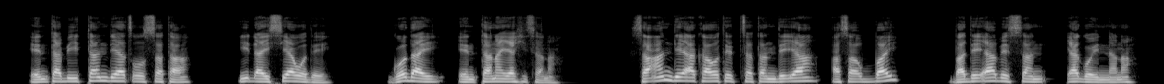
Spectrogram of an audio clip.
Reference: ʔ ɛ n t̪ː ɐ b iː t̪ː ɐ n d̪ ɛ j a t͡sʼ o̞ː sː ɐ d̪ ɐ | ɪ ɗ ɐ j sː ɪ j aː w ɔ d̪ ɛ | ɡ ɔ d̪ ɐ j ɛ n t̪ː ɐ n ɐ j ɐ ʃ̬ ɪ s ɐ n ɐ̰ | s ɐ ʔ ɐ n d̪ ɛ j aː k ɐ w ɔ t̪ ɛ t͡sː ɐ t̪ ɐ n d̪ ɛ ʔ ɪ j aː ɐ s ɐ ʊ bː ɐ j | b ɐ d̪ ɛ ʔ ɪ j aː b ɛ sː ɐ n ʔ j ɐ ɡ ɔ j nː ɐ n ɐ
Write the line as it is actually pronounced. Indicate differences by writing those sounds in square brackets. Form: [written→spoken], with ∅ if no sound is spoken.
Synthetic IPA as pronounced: ʔ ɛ n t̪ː ɐ b iː t̪ː ɐ n d̪ ɛ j a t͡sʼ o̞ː sː ɐ [d̪→t̪] ɐ | ɪ ɗ ɐ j sː ɪ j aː w ɔ d̪ ɛ | ɡ ɔ d̪ ɐ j ɛ n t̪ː ɐ n ɐ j ɐ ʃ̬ ɪ s ɐ n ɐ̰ | s ɐ ʔ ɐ n d̪ ɛ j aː k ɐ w ɔ t̪ ɛ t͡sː ɐ t̪ ɐ n d̪ ɛ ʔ ɪ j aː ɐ s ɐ ʊ bː ɐ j | b ɐ d̪ ɛ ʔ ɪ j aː b ɛ sː ɐ n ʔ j ɐ ɡ ɔ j nː ɐ n ɐ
